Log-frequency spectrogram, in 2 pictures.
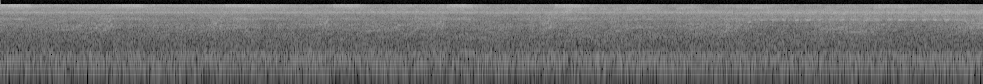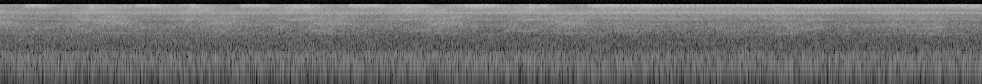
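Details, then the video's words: Many cicadas calling loudly among palace trees at Changgyeonggung, Seoul, South Korea, as summer ends. A thick, hissing drone carries rhythmic high pulses repeating several times a second in waves, over a constant low hum. "Singing of Cicadas in Late Summer 늦여름 매미들의 시원한 합창소리"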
